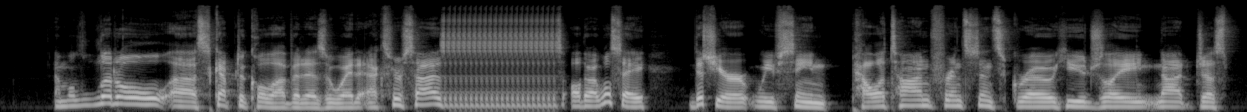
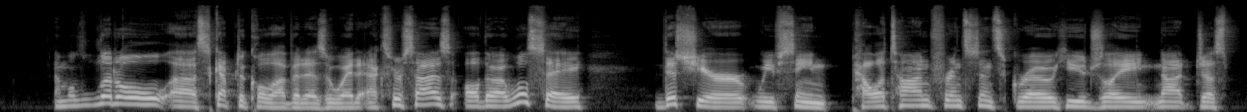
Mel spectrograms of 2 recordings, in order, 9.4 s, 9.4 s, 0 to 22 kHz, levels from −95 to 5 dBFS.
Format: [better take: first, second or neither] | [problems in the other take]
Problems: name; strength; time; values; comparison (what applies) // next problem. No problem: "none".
second | audio freezing; at 3.5 s for 1 s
